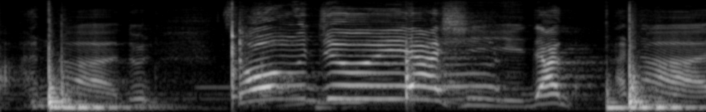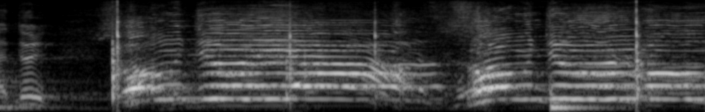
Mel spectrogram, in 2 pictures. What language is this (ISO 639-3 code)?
kor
